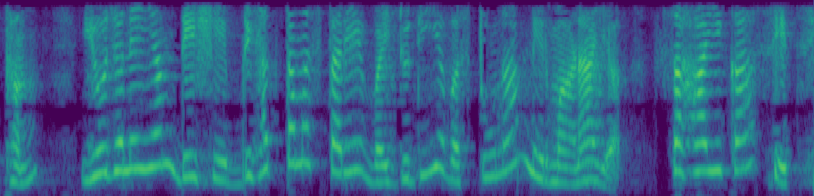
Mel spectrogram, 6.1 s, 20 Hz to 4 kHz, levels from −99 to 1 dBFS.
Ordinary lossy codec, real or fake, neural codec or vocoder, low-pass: AAC, 24 kbps; real; none; 3.6 kHz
